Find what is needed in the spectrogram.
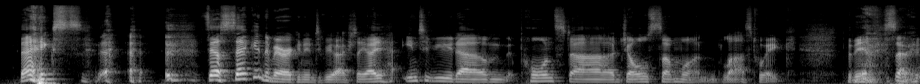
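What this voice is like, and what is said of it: Speaks with a noticeable accent. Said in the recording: “Cool accent.”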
